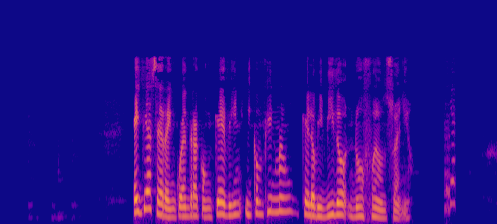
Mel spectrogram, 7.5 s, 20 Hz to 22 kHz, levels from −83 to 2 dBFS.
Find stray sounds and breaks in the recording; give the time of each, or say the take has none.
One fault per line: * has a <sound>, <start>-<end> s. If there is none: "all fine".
* has a laugh, 6.7-6.8 s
